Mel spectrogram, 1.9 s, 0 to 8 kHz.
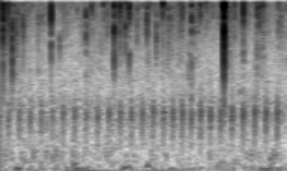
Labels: {"label": "biophony, rattle", "recorder": "SoundTrap 500"}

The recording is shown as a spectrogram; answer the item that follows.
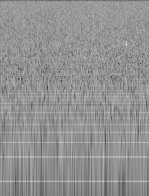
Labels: {"label": "ambient", "recorder": "HydroMoth"}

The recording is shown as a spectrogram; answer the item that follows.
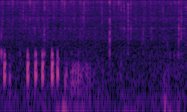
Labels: {"label": "ambient", "recorder": "HydroMoth"}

